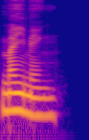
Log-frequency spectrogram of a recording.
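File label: "maiming", British English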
